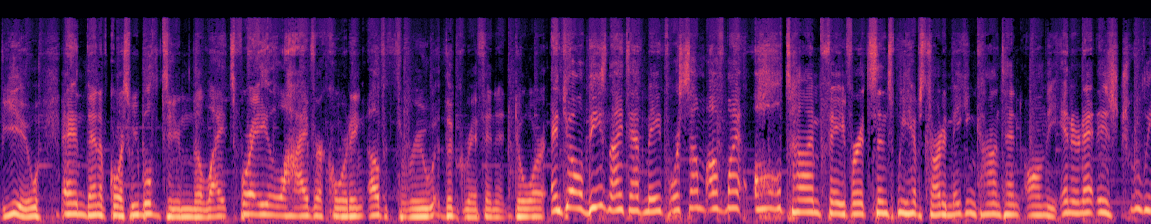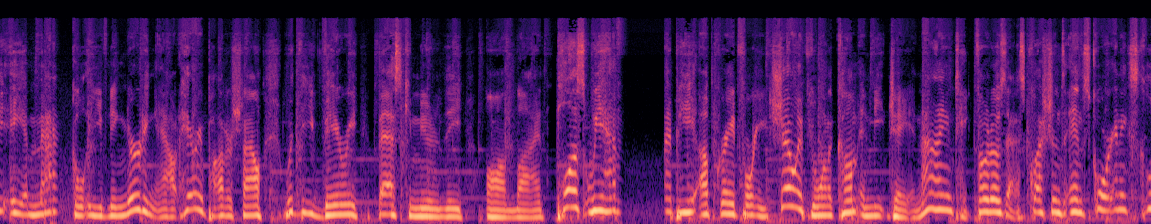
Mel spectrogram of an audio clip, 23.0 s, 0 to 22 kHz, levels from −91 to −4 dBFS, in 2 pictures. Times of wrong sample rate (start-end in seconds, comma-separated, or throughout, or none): none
